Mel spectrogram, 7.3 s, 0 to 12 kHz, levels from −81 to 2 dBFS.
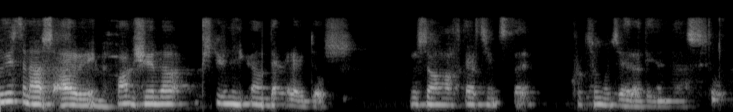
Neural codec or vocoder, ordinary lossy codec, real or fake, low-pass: codec, 16 kHz, 1 kbps, X-Codec, HuBERT features, trained on general audio; MP3, 48 kbps; fake; 7.2 kHz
